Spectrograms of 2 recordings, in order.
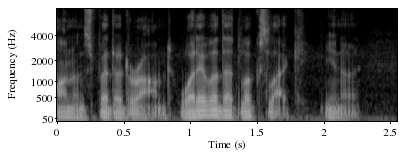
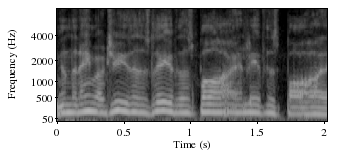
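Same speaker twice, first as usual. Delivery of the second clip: mock exorcist shout; 11 semitones higher than usual. Hostel master commanding demons to leave the boy, high mock exorcist shout. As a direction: boom it out like a televangelist casting out a demon.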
